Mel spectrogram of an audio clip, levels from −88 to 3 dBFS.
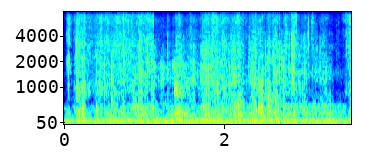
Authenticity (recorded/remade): remade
